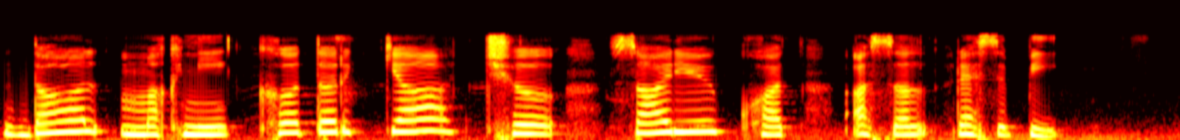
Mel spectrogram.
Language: Kashmiri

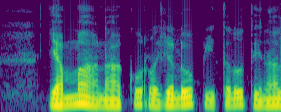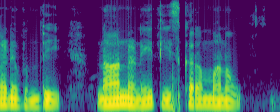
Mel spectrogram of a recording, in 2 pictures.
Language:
Telugu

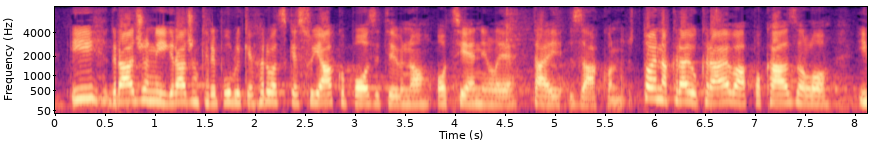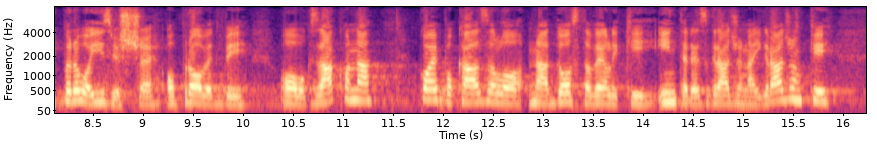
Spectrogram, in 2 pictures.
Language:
Croatian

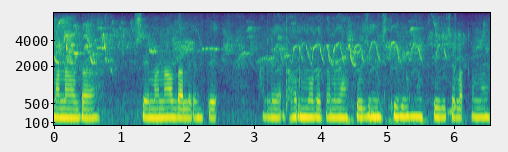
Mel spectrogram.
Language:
Santali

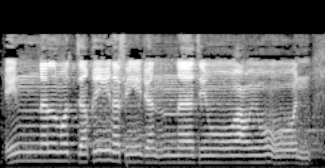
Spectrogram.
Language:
Arabic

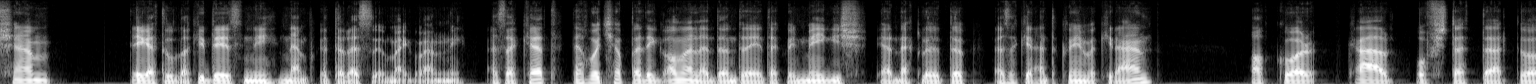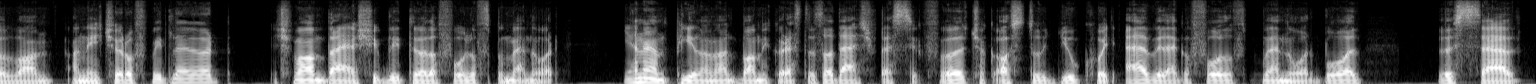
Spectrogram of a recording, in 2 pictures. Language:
Hungarian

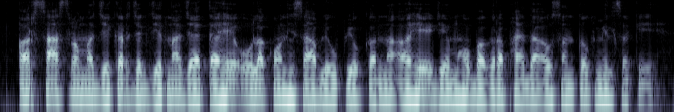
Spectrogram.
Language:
Chhattisgarhi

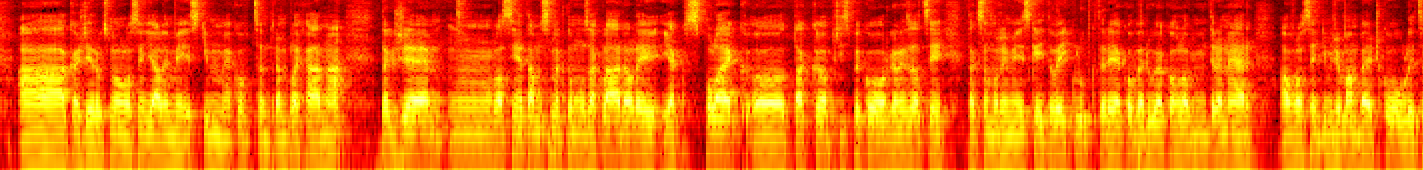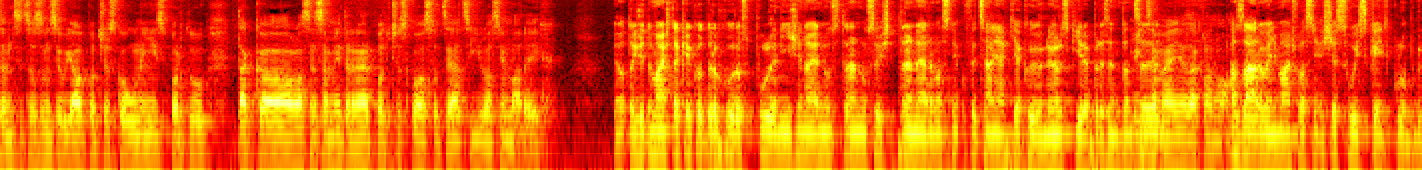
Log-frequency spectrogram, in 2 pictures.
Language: Czech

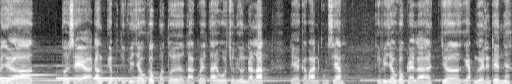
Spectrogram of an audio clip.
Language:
Vietnamese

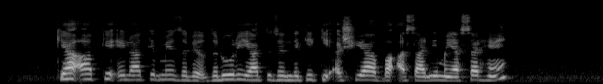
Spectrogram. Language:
Urdu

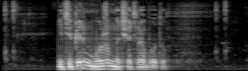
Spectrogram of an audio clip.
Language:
Russian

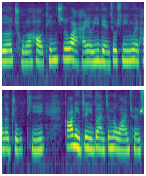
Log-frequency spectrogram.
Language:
Chinese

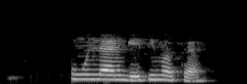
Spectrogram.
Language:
Punjabi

